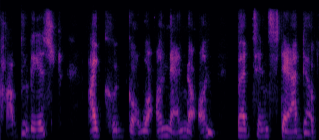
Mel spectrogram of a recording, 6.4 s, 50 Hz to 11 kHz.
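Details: Adult man who had a cerebellar stroke at 35 in September 2013, could not talk at first, has a paralyzed vocal cord (permanent laryngitis-like) and aphasia; finding: dysarthria with dysphonia after stroke.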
